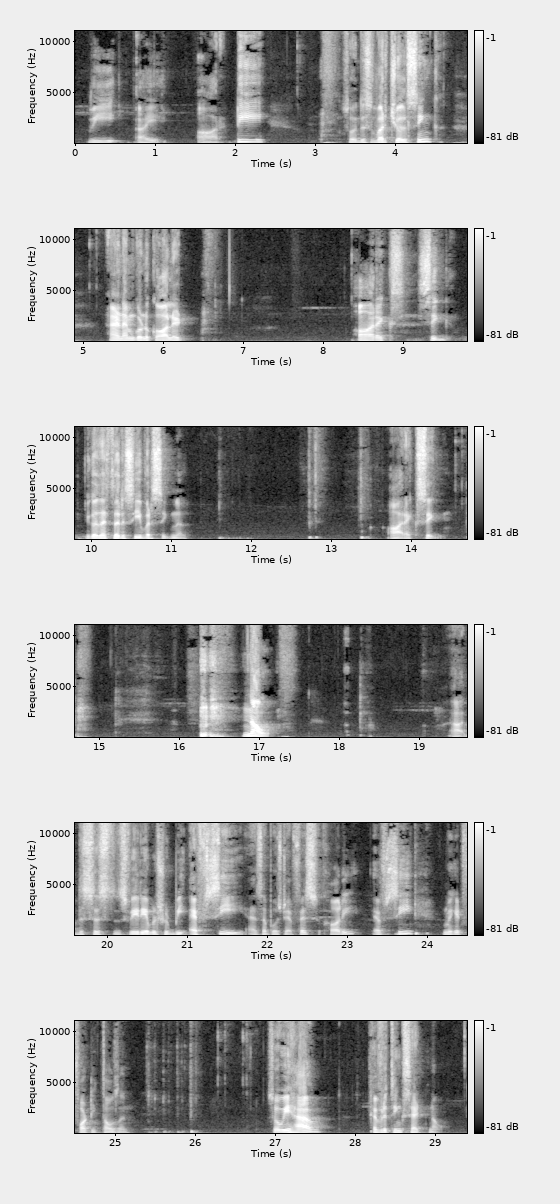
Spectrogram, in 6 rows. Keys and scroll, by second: 0.6-1.9 typing, 8.2-10.3 typing, 11.7 Left, 11.8 Left, 11.9 Left, 12.7-13.4 typing, 23.2-27.3 typing.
